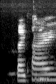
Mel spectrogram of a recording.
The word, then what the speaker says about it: Tighe: Tighe, yeah. And back it up with evidence. There isn't like. Oh, there. Okay. There Yeah. Sorry, I completely missed that. Start with a statement comparing Burke and Tighe, then back it up with evidence.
